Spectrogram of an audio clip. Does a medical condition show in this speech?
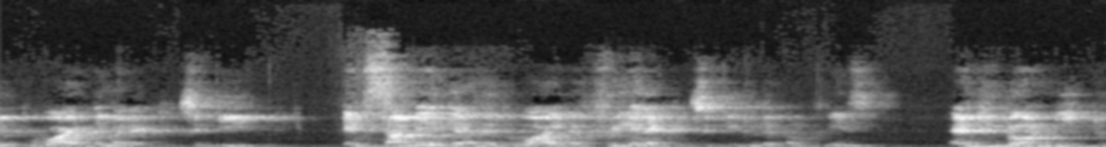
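No.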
